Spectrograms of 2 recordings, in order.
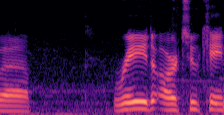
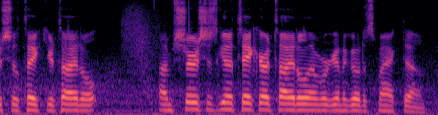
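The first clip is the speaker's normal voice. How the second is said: usual speaking voice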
